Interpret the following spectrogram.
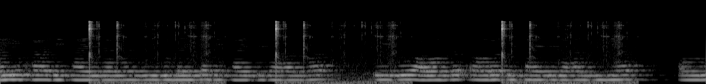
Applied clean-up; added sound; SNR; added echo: none; Keys jangling; 0 dB; reverberation time 0.7 s.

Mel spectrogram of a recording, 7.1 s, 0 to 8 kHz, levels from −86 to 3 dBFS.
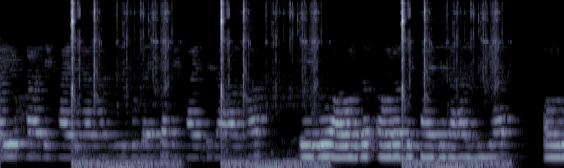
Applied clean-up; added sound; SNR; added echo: classical method WPE with log-MMSE.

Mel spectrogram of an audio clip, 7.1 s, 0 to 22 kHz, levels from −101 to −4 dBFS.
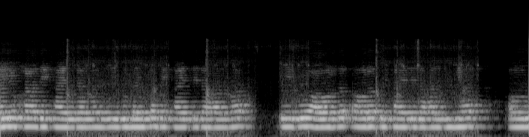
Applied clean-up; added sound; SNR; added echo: neural separator model SepFormer DNS4.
